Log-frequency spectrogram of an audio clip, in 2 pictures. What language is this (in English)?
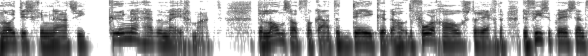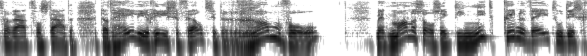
Dutch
